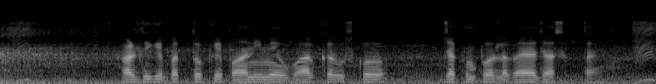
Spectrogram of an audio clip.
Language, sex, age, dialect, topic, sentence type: Hindi, male, 41-45, Marwari Dhudhari, agriculture, statement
